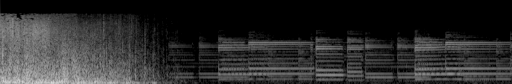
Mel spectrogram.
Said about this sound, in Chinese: 下面马上进入到今天的生活大爆炸环节， 瞬间爆炸。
